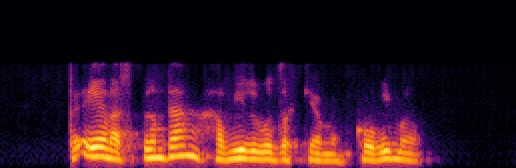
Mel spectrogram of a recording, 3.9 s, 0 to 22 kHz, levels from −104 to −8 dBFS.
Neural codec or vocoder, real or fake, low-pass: codec, 16 kHz, 2 kbps, X-Codec, HuBERT features, trained on general audio; fake; 5.4 kHz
